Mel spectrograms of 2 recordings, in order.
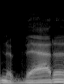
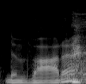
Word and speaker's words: Nevada: By the way, I learned how to say Nevada and not Nevada, which they will tell you about right away if you say it wrong. – Nevada.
